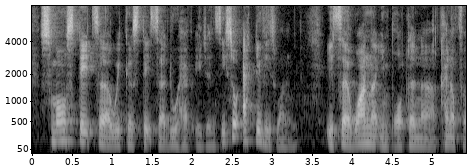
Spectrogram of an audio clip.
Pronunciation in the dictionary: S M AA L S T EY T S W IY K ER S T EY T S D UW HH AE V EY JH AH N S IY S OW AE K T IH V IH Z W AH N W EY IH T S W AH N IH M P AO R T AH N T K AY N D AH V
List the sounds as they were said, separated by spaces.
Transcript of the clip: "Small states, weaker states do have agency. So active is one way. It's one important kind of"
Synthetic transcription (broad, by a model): S M AA L S T EY T S W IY K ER S T EY T S D UW HH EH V EY JH AH N S IY S OW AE K T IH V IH S W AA N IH T S W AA N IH M P AO T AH N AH K AY N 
